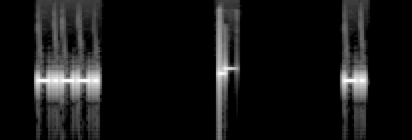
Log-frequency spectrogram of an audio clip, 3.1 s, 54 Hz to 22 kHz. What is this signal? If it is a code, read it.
Morse code, heard as a keyed tone, about 40 wpm, 700 Hz. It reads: <KN> N
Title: Single Character (Letter:Number:Punctuation:Prosign) Alt 40wpm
